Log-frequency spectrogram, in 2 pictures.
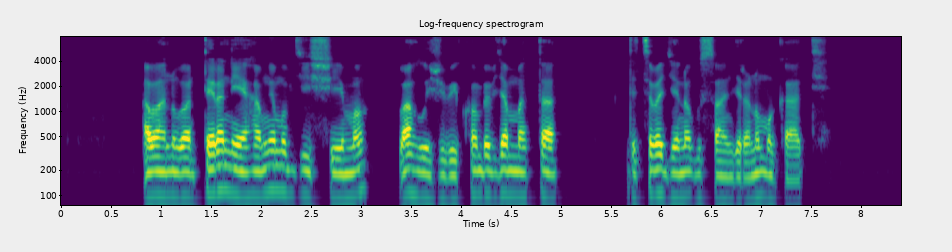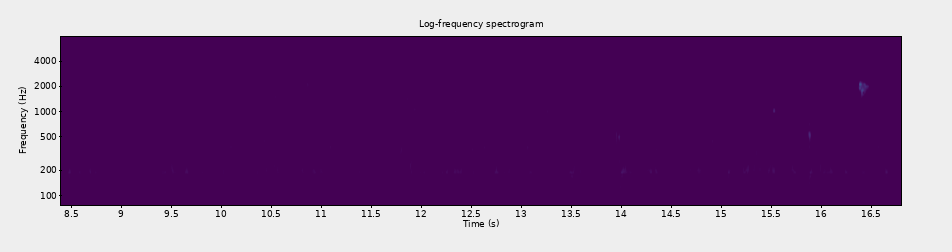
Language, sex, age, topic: Kinyarwanda, male, 25-35, finance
